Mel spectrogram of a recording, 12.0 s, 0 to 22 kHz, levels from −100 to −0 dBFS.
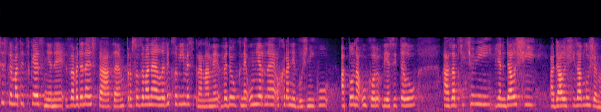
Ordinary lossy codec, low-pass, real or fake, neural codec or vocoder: AAC, 24 kbps; 5.4 kHz; fake; codec, 16 kHz, 4 kbps, X-Codec, HuBERT features, trained on LibriSpeech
